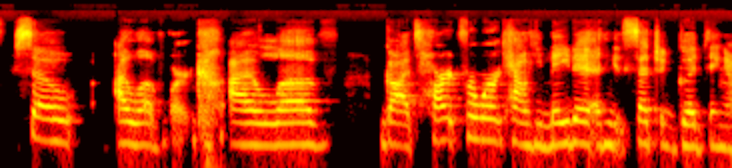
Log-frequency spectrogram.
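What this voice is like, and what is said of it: Southern American Alabama accent. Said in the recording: “hence my accent, in Alabama”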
